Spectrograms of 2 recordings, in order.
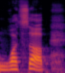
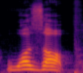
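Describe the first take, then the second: First: It is said in an American accent. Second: It is said in a Nigerian accent. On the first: "He didn't say" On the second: "He said"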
